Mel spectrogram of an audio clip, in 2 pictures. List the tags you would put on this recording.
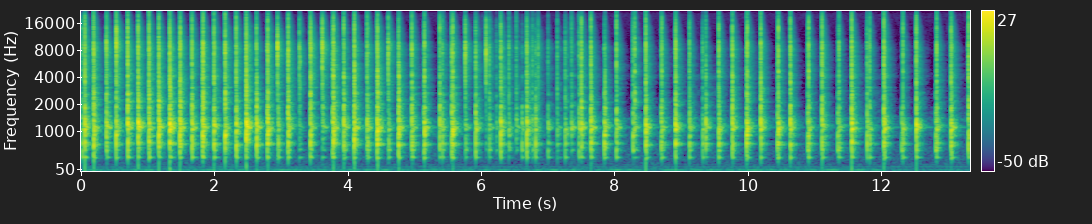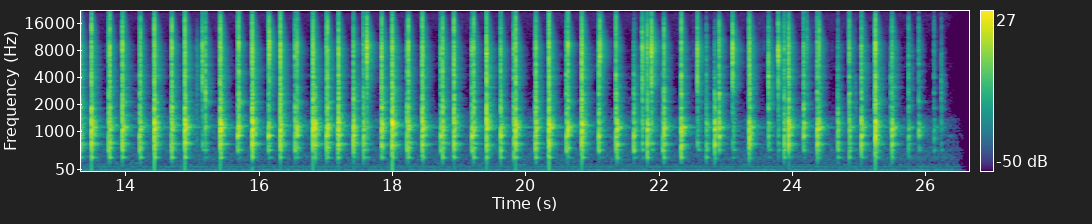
Music > Solo percussion
Blue-brand
Blue-Snowball
drums
monkey
spinning

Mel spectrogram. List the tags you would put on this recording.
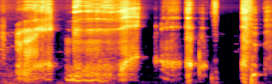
Speech > Solo speech
vomiting
voice
idk

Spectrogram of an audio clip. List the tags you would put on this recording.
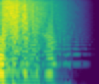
Instrument samples > Synths / Electronic
additive-synthesis
bass

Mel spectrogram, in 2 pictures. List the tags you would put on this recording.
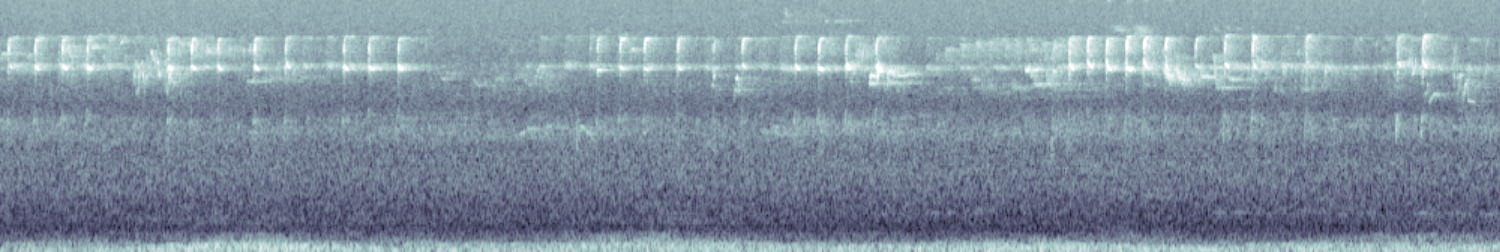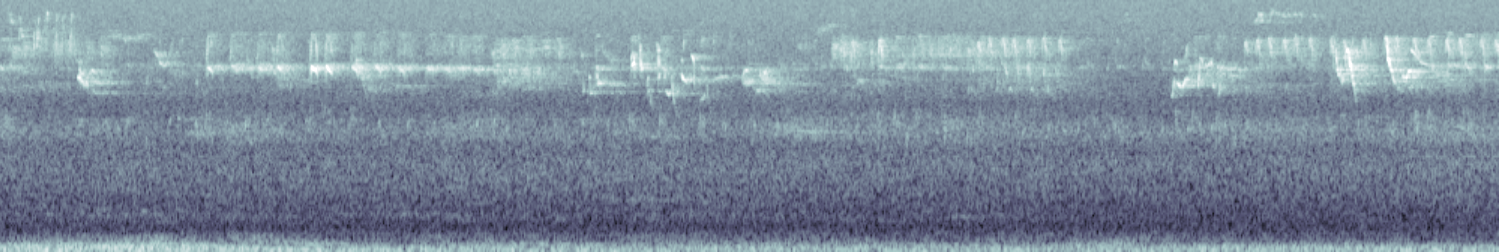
Soundscapes > Nature
field-recording
meadow
raspberry-pi
phenological-recording
soundscape

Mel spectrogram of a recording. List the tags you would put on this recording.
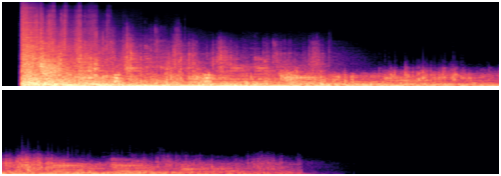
Sound effects > Other
rumble
percussive
sharp
audio
hard
effects
power
transient
sound
smash
crash
shockwave
heavy
game
impact
hit
sfx
strike
blunt
thudbang
explosion
collision
cinematic
force
design

